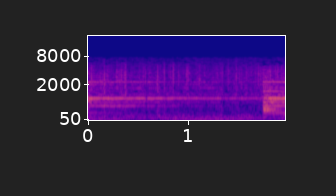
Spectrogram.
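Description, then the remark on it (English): A tiny bell rings faintly from upstairs, its thin, high tone sustained over soft ticking, with a brighter chime joining near the end. No one speaks. “George, a bell. Tiny bell. Uh-huh. It's from upstairs, isn't it?”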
